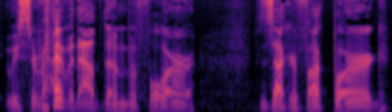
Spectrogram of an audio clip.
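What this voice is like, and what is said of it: Talk radio voice. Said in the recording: “my talk radio voice is really coming out”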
